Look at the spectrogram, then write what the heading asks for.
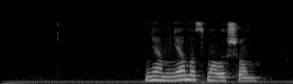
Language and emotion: Russian, neutral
